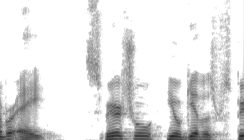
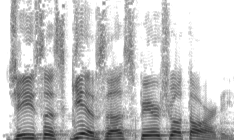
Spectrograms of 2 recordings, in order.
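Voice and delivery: slow and raised, for the church to repeat; slow proclaimed declaration; 6 semitones higher, 4 dB louder than usual. Shown as a demonstration. Pastor leading the congregation in a slow declaration. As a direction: declare it slowly and strongly. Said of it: "Say with me this here".

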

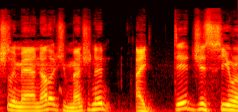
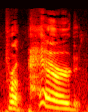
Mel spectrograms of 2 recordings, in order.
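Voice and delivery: indignant; 7 semitones higher, 5 dB louder than usual. Acted. Indignant retort in a quarrel.

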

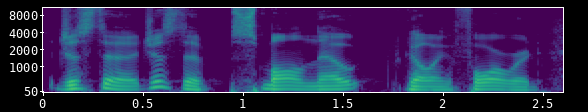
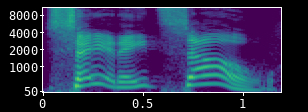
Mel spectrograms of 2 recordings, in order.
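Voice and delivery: high, slow, melodramatic plea; hammed-up disbelief, drawn out; mock dismay; 8 semitones higher, slower than usual. Co-host clinging to his vision of Australia, mock dismay.

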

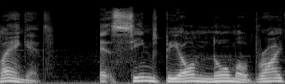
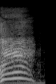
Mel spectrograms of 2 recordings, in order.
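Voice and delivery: imitated answering squeal; 12 semitones higher than usual. Retelling a TV friend echoing her, high mock squeal.

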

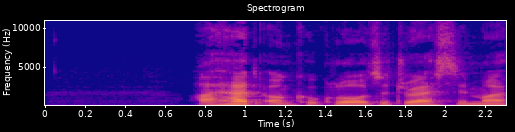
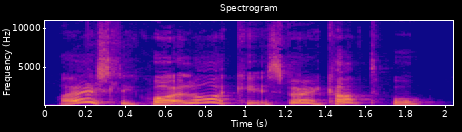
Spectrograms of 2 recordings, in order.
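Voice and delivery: Uncle Claude calling out; faster than usual. Acted. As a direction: squeal his name like a giddy fussing uncle. Uncle Claude voiced by narrator.

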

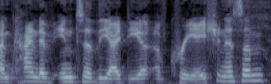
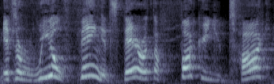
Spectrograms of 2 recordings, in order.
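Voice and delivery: exasperated rant; 10 semitones higher than usual. Acted. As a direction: rant in disbelief.

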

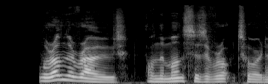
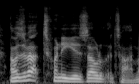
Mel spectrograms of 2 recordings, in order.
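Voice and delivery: ordinary talk

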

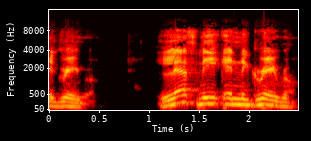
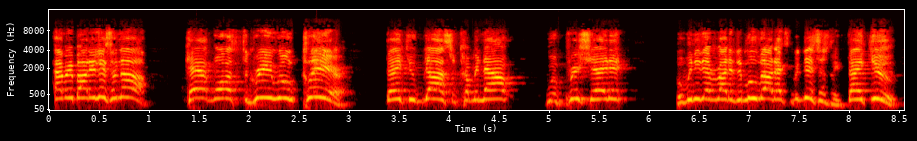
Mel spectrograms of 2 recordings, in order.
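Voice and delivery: booming security guard. Retold or imitated. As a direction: clear the room with authority. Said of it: "His security says".

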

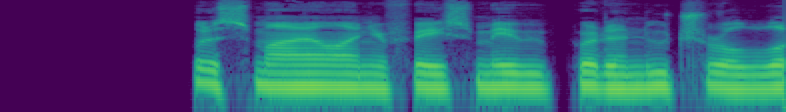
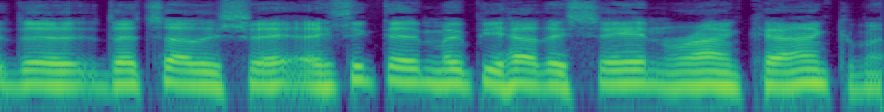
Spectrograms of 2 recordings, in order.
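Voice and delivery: ordinary talk

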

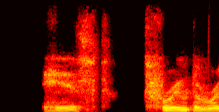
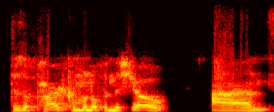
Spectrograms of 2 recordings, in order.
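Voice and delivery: normal talking voice

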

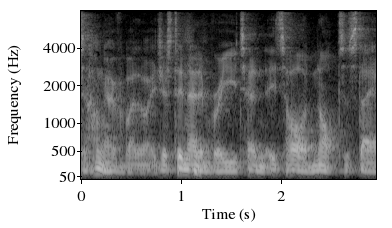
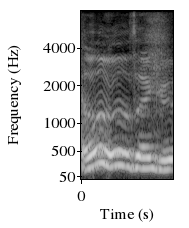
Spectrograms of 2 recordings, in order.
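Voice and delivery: high, louder, hammed-up gushing; mock delighted thanks; 12 semitones higher, 5 dB louder, slower than usual. Audience member taking a pie, mock delighted. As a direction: put on a chirpy thrilled thank-you.

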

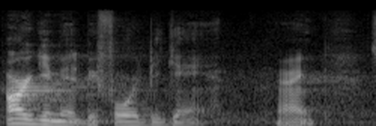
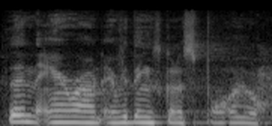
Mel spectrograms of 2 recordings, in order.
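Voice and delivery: retold scolding, pitched up without real volume; mock scream; 8 semitones higher than usual. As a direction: imitate an upset husband scolding in a high voice. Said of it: "he's screaming at her".

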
